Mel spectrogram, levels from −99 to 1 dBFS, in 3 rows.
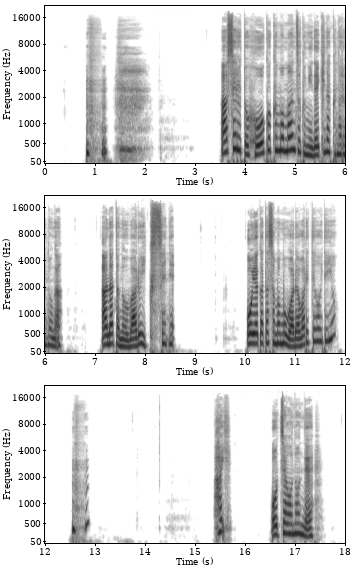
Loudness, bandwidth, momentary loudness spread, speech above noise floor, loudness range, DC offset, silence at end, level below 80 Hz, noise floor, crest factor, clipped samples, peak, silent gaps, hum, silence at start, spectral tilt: -20 LUFS; 19 kHz; 13 LU; 67 dB; 12 LU; under 0.1%; 0.65 s; -48 dBFS; -87 dBFS; 20 dB; under 0.1%; -2 dBFS; none; none; 0.85 s; -4.5 dB/octave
